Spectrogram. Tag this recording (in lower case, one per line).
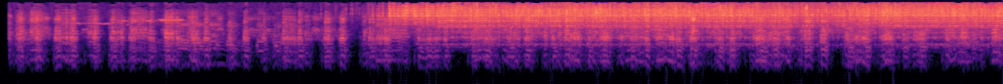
fowl
goose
